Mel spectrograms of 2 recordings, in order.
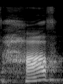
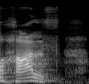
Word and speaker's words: half: हो सकता है कि आप HALF हाफ को हाल्फ और HONOUR ऑनर को हॉनर पढ़ते हो, जो बिल्कुल गलत है और सुनने में भी बहुत बुरा मालूम होता है।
